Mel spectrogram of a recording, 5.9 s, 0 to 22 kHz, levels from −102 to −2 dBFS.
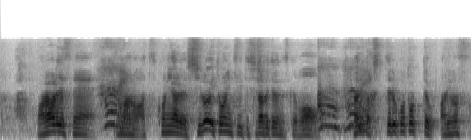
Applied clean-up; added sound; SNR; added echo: none; none; none; none.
